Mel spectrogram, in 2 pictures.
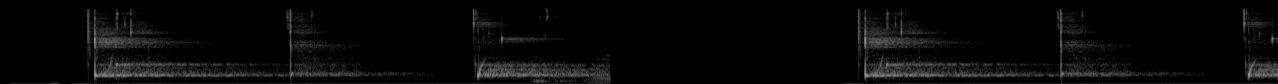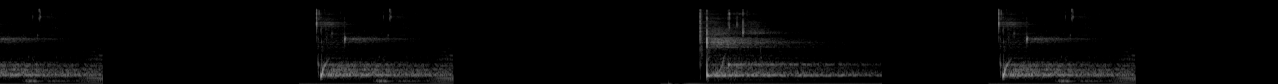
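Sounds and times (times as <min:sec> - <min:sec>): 
falling drops: 0:00.9 - 0:03.7, 0:04.7 - 0:06.1, 0:08.6 - 0:11.4, 0:12.4 - 0:13.8, 0:15.9 - 0:17.3, 0:19.8 - 0:21.6, 0:22.7 - 0:24.2.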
